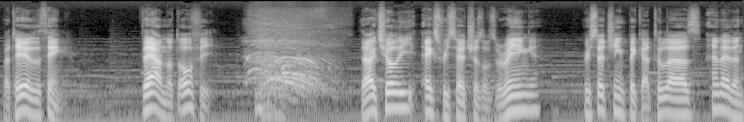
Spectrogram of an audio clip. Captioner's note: gasp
